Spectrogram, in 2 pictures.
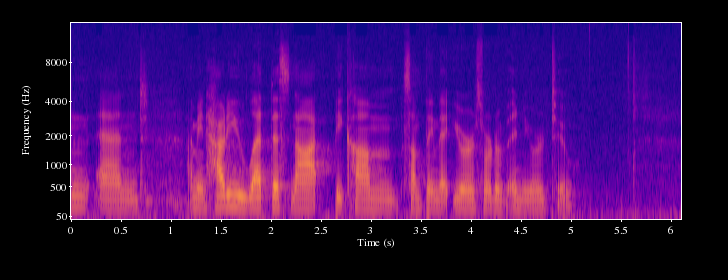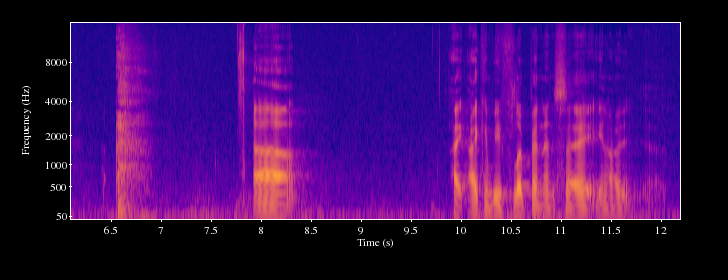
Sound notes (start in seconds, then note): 6.5 coughing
